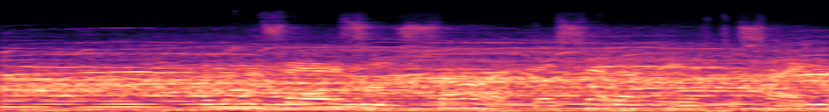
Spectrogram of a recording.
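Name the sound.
excited crowd cheering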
